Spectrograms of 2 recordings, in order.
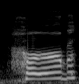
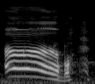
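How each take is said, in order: First: The word begins with an audible H sound. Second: The word begins without any H sound.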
